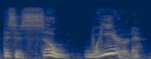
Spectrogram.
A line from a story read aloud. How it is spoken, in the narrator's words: she exclaimed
